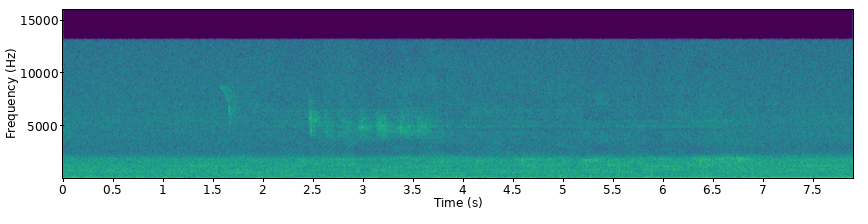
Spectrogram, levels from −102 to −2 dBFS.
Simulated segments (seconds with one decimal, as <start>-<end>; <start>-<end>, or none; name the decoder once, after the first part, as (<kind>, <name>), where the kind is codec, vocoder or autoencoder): 1.9-6.6 (codec, SNAC)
